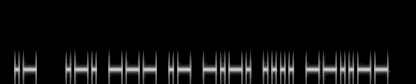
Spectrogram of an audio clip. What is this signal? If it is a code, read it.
Morse code, heard as a keyed tone, about 28 wpm, 700 Hz. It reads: A ROACH,
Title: A Sound Of Thunder 28wpm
